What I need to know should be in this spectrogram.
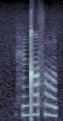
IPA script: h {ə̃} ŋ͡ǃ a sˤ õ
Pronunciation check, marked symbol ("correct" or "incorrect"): incorrect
